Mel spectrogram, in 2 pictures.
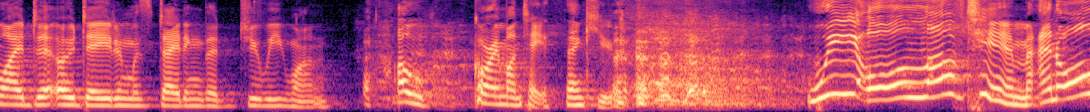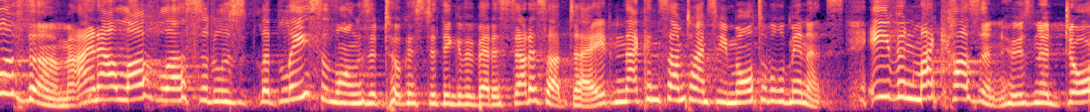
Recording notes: A Rational Fear At Sydney Opera House #FODI. In this special 'Festival of Rational Fears' edition.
